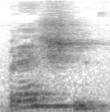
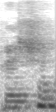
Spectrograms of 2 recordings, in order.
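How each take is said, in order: First: The sh sound is half, with no vowel after it. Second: The sh sound is full, with a vowel after it. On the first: The speaker calls it right. "उच्चारण है ये" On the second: The speaker calls it wrong. "प्रश्न नहीं है"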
